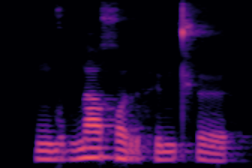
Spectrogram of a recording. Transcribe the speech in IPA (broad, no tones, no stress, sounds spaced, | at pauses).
ŋ ɡ ʊ b n a ɐ̯ χ ʊ r h y m t͡ʃʼ ø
